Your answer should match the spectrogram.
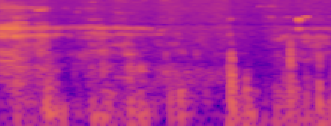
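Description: Irregular low thumps and rumble on a microphone, several a second, with no voice.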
